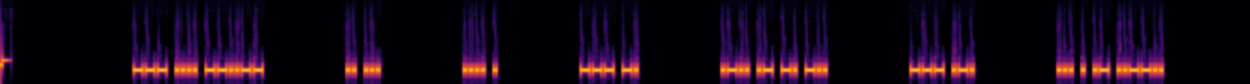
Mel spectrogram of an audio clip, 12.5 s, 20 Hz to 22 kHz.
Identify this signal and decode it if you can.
Morse code, heard as a keyed tone, about 40 wpm, 700 Hz. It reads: OH, IS HE ON LAND OR SEA?
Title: 4x Word-Spacing - Sentences from Top 500 Words - 40wpm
